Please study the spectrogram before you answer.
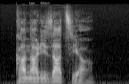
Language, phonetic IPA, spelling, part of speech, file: Polish, [ˌkãnalʲiˈzat͡sʲja], kanalizacja, noun, Pl-kanalizacja.ogg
